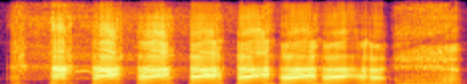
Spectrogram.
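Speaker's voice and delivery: big real burst of laughter, loud and high. Real, not acted. Host bursting out laughing at his co-host's Death Star story. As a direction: crack up hard at the punchline.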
